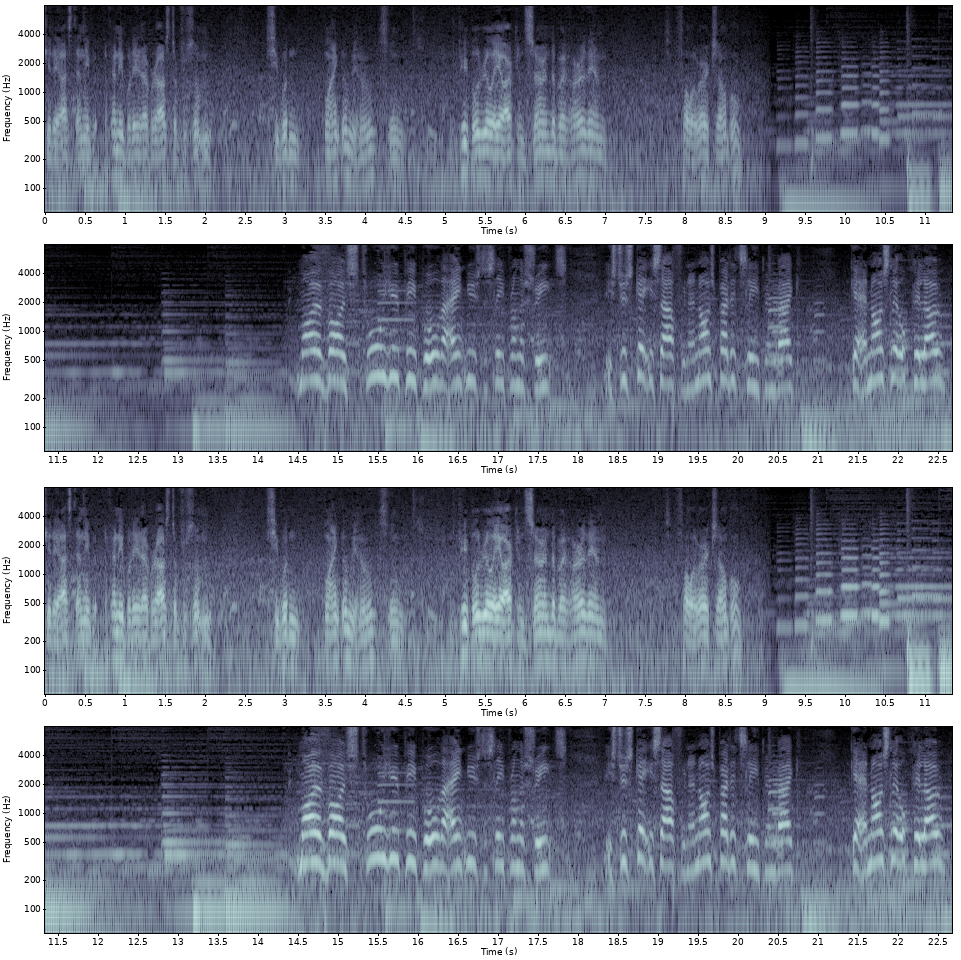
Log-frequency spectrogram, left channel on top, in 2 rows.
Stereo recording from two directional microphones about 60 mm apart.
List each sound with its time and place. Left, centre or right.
0.0 s speech: left
8.0 s speech: left
9.4 s music: left
12.8 s music: left
14.5 s speech: left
